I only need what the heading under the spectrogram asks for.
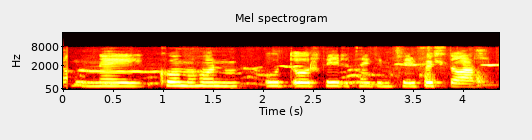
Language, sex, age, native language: Icelandic, male, 11, Icelandic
